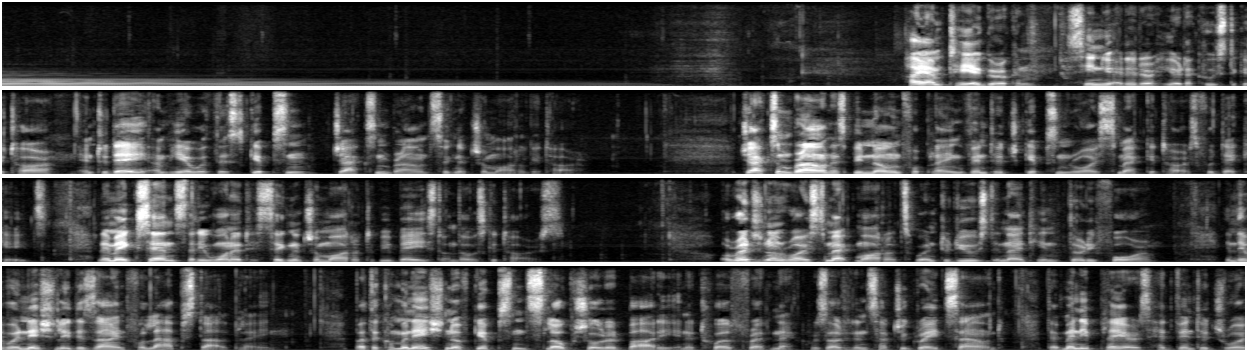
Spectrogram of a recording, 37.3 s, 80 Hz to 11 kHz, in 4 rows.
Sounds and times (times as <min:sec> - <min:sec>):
Speech: 0:06.8 - 0:13.8, 0:14.9 - 0:22.9, 0:24.1 - 0:37.3.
